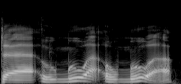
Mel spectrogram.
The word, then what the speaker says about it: Oumuamua: It is pronounced Oumuamua, which is Hawaiian for scout.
